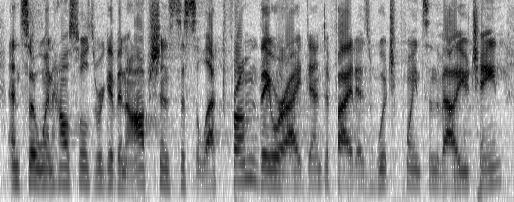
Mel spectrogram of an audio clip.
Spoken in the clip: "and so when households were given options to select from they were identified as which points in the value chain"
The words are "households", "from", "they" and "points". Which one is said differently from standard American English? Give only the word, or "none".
none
